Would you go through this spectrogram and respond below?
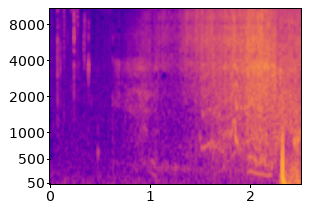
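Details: Speaker's own mechanical ventilator breath cycle, heard as the machine delivers a breath.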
